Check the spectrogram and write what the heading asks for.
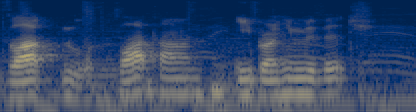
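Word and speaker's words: Zlatan Ibrahimović: Zlatan Ibrahimovic.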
